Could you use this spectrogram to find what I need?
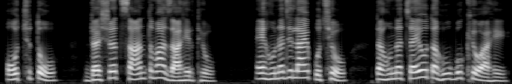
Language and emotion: Sindhi, neutral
